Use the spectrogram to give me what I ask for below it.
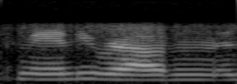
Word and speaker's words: Mandy Rowden: Well, like you said, my name is Mandy Rowden, and thank you for pronouncing it right, because most people don't.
